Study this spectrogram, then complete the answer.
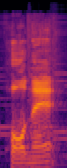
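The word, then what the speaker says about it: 骨: But yeah, hone, accent on the last syllable. So actually, last moram, in this case, doesn't change either way.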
